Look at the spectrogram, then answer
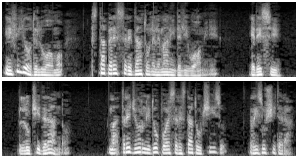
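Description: A man reading the words of Jesus as a calm, authoritative teacher in a scripted Bible reading, solemn and measured. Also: mid-range voice, husky, no room sound. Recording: dull lo-fi recording.

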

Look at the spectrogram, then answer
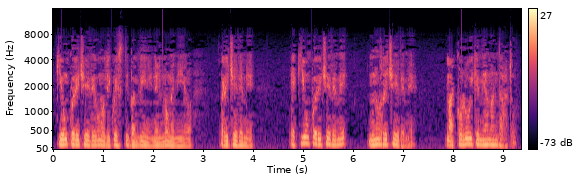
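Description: A man reading the words of Jesus as a calm, authoritative teacher in a scripted Bible reading, solemn and measured. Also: mid-range voice, slightly rough, no echo. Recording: dull lo-fi recording.

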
